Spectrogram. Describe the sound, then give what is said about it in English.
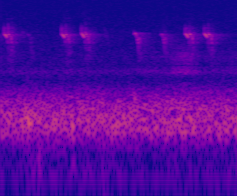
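Geese call loudly in a series of about eight short, high, slightly falling notes, loosely spaced and sometimes in pairs, over a steady low rushing background noise; decoy geese calling while wild birds fly around. “The decoys are calling loud. There must be some wild birds flying around.”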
